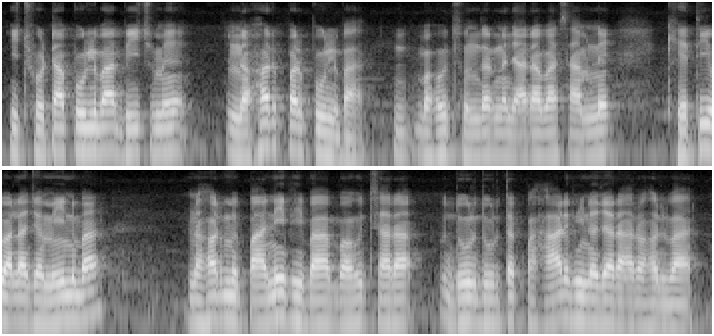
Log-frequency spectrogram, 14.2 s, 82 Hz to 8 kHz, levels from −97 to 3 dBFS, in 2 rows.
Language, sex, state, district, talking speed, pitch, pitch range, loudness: Bhojpuri, male, Bihar, Saran, 145 wpm, 110 Hz, 105-120 Hz, -16 LUFS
